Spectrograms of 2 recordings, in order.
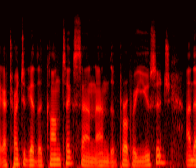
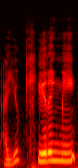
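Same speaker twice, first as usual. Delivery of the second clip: incredulous outburst; 11 semitones higher, 7 dB louder than usual. Retold or imitated. Exasperated at car AI.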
